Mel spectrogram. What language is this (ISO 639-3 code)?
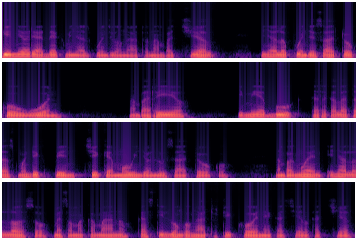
luo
